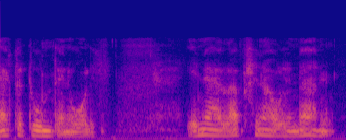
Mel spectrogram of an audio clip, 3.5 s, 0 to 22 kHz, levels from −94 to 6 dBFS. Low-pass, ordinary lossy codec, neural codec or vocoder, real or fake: 7.2 kHz; none; none; real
